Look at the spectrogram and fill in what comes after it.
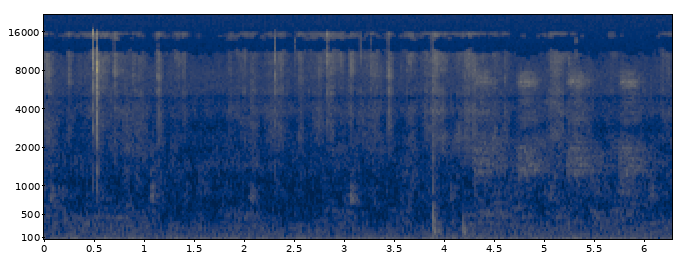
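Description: Near silence: quiet room tone with faint bird calls and a soft knock about four seconds in.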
